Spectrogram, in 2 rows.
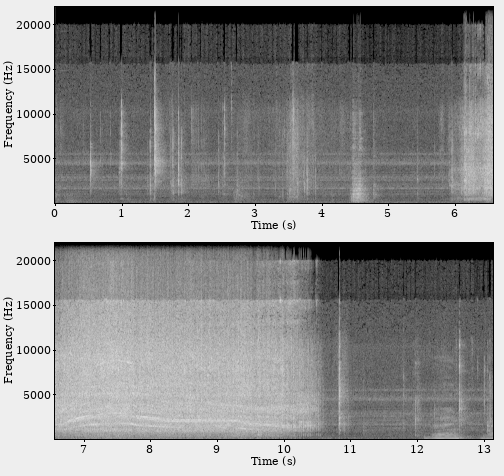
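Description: A 15/64 inch drill bit bores into a Cub's lower door, giving one loud, continuous grinding whir of about four seconds, with scattered clicks and handling noises before and after.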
